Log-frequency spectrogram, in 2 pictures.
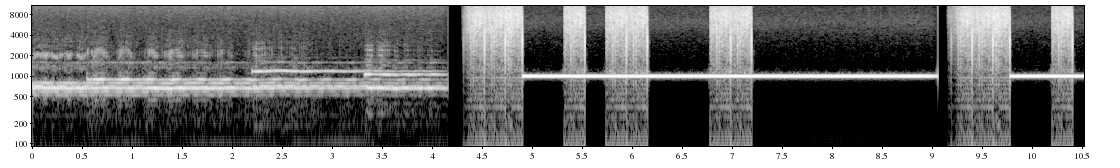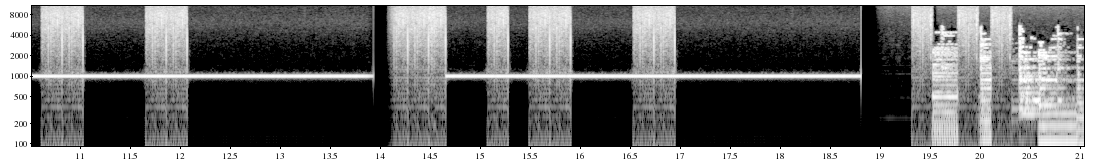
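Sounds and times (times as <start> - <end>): static bursts: 4.3 - 6.2, 6.8 - 7.2, 9.2 - 12.1, 14.1 - 17.0, 19.1 - 20.4.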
